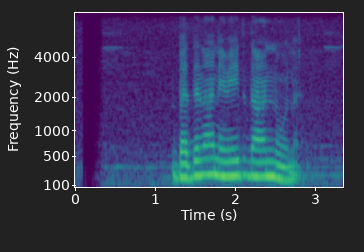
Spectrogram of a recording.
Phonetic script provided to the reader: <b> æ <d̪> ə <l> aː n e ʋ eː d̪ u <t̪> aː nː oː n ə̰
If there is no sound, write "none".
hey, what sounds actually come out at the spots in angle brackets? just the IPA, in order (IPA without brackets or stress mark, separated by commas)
b, d̪, l, d̪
